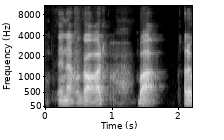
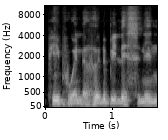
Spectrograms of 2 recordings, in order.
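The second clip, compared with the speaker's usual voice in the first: much softer, slowed to a hush; speaking quietly; 4 semitones lower, 14 dB quieter than usual. Shown as a demonstration. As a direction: drop right down so the walls can't hear. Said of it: "you gotta speak quietly".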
